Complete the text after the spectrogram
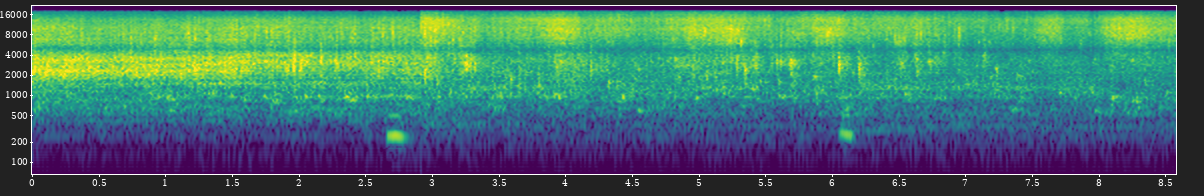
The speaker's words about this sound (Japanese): このままお湯で洗い流していきますから、目を開けないようにしてくださいね。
